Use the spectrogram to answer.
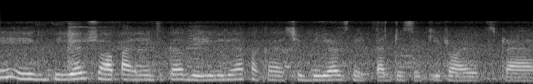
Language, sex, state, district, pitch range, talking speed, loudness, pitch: Marathi, female, Maharashtra, Gondia, 200-235 Hz, 170 wpm, -17 LUFS, 215 Hz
